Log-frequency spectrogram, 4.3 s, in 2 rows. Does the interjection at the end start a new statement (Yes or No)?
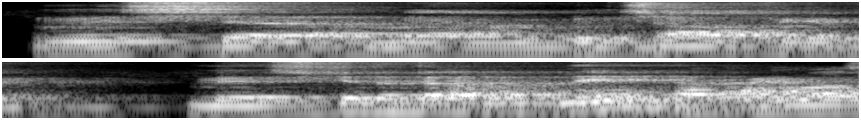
Yes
